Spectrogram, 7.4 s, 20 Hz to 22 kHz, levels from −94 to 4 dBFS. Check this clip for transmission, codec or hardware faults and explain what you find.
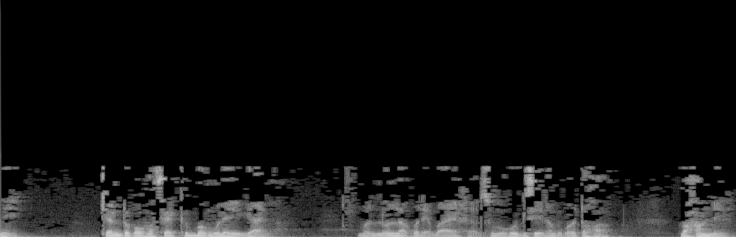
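One fault runs through the whole clip. MP3 compression, throughout: the speech has nothing above 6.6 kHz and sounds watery and swirly, with metallic chirps on s sounds and smeared attacks. This is likely a starved MP3 encoder, which fits a bitrate around 16 kbps, cutting the treble and zeroing weak frequency lines that flicker between frames.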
